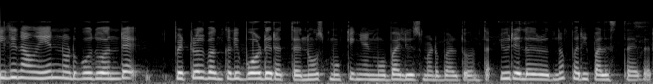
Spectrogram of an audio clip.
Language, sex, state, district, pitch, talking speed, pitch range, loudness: Kannada, female, Karnataka, Shimoga, 260 Hz, 185 wpm, 225-275 Hz, -15 LUFS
